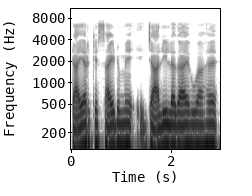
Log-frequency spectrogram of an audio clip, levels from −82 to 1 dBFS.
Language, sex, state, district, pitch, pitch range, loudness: Hindi, male, Jharkhand, Garhwa, 130 Hz, 125-130 Hz, -13 LUFS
